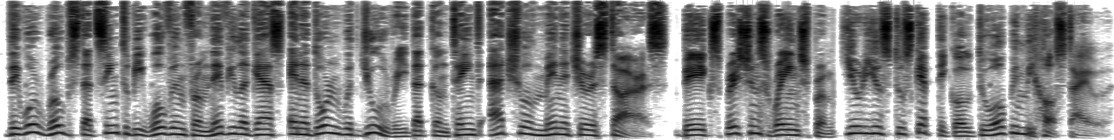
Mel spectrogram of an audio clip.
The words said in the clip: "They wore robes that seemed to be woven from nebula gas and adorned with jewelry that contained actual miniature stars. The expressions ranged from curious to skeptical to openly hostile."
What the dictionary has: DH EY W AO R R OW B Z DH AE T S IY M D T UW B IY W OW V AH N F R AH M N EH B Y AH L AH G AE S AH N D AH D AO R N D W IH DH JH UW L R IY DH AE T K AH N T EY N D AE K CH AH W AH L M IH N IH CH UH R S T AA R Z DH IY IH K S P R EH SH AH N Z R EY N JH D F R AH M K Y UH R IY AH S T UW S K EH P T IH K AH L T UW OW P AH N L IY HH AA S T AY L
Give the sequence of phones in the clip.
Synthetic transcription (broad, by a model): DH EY W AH R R OW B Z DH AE T S IY M T UW B IY W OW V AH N F R AH M N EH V Y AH L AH G AE S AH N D AH D AO R N D W IH DH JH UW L R IY DH AE T K AH N T EY N D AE K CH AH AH L M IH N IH CH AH R S T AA R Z DH IY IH K S P R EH SH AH N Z R EY N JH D F R AH M K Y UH R IY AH S T UW S K EH P T IH K AH L T UW OW P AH N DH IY HH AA S T AY L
